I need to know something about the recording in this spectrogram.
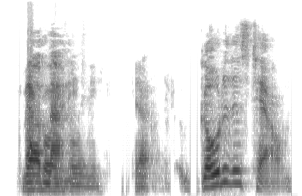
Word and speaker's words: McElhenney: I get Rob's last name wrong. McElhenney.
